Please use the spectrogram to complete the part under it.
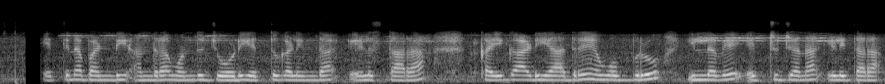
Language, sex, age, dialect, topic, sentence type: Kannada, female, 25-30, Central, agriculture, statement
